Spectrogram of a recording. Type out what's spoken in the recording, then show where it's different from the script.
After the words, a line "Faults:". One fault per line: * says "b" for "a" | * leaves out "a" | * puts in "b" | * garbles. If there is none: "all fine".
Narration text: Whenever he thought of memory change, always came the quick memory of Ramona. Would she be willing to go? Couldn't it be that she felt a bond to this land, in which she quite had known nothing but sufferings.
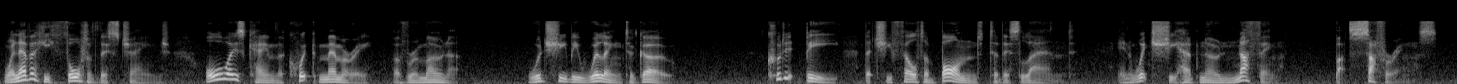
Whenever he thought of this change, always came the quick memory of Ramona. Would she be willing to go? Could it be that she felt a bond to this land, in which she had known nothing but sufferings.
Faults:
* says "this" for "memory"
* says "Could" for "Couldn't"
* leaves out "quite"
